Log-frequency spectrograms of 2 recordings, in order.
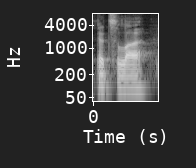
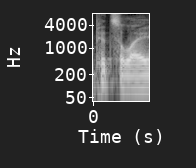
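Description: First: The name ends with an 'ah' sound. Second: The name ends with an 'ay' sound. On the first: The speaker calls it right. "It's [name]" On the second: The speaker calls it wrong. "I keep mispronouncing one of the songs. I keep saying Pizzolay"

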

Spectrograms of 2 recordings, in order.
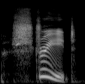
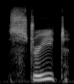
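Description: First: It begins with an sh sound. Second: It begins with a plain s sound. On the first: "as if they actually began with an SH" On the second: "Instead of"

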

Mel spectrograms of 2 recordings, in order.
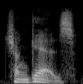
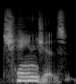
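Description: First: It does not sound like the English word 'changes'. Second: It sounds just like the English word 'changes'. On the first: The speaker calls it right. "in fact it's not. It's Changez" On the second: The speaker calls it wrong. "keeps pronouncing as changes"

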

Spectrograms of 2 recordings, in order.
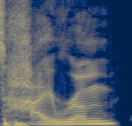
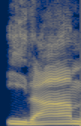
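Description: First: The name begins with an H sound. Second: The name begins with a vowel, no H. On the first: The speaker calls it right. "it's Hiram" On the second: The speaker calls it wrong. "They dropped the H"

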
